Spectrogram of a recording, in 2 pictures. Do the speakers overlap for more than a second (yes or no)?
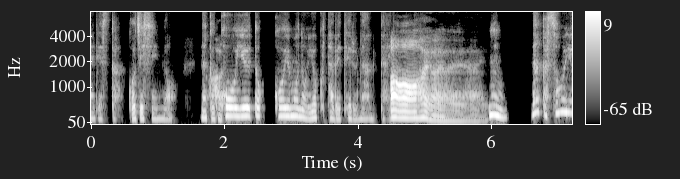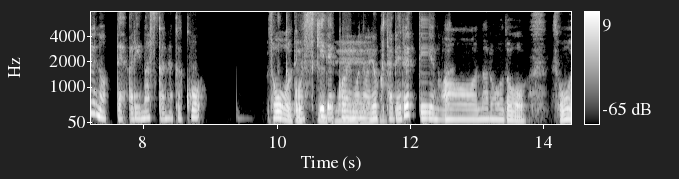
yes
